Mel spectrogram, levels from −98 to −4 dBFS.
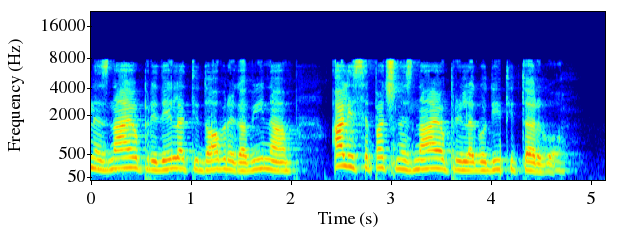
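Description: Packets were dropped on the Bluetooth link and covered by concealment: concealed Bluetooth headset packet loss at 1.20 s and 4.08 s. Each gap lasts about 15 ms, consistent with two lost packets, and is filled with repeated recent waveform, leaving a brief buzz.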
